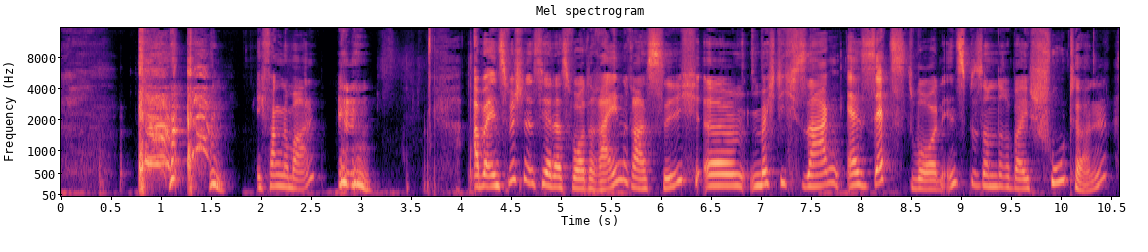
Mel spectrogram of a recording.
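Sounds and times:
person coughing: 0.6 - 1.7, 2.8 - 3.2
speech: 1.5 - 3.3, 4.1 - 10.5
faint breath: 3.6 - 4.1.

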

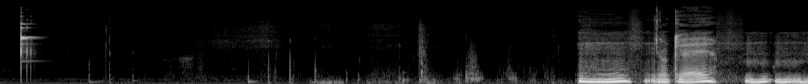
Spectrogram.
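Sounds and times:
glasses clinking in a toast: 0.2 - 0.6
speech: 6.6 - 7.9.

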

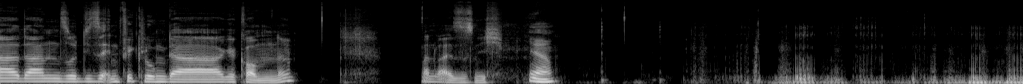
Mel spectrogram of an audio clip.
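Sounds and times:
speech: 0.0 - 5.6
cat scratching at a microphone's pop filter: 6.3 - 10.2
cat purring on a person's lap: 6.9 - 10.2.

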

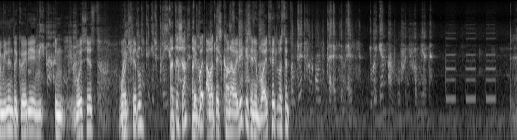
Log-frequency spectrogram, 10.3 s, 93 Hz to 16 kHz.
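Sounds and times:
speech: 0.0 - 6.2
phone call tone of short electronic beeps on speakerphone: 8.9 - 10.0.

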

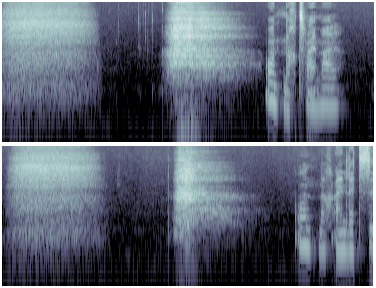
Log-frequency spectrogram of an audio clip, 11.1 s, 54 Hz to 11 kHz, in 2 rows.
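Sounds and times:
person breathing during a cross-legged seated shoulder-raising exercise: 0.0 - 1.5, 2.4 - 3.9, 5.6 - 7.2, 8.1 - 9.6
speech: 4.0 - 5.2, 10.2 - 11.1.

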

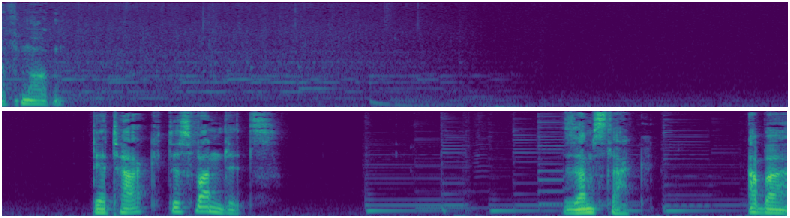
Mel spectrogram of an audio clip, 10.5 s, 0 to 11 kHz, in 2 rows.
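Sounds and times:
speech: 0.0 - 0.5, 5.8 - 7.8, 9.0 - 10.4
heavy rain pouring onto a surface: 0.0 - 3.4.

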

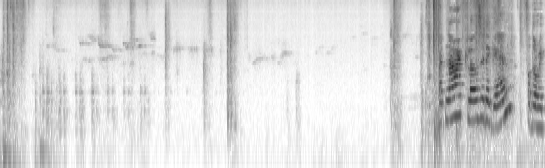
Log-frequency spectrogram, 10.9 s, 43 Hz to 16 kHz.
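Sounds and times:
blackbirds singing outdoors: 0.8 - 9.5
speech: 8.8 - 10.9.

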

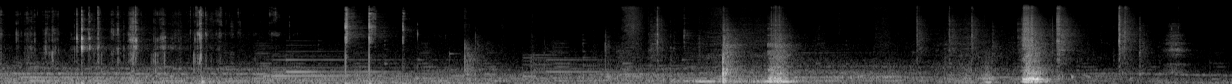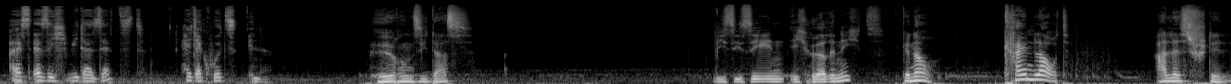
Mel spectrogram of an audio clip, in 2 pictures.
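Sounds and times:
oyster shells cracking open at a buffet: 0.0 - 4.2
faint tonal background: 0.0 - 24.6
speech: 12.5 - 15.1, 16.1 - 17.1, 19.4 - 21.8, 22.4 - 23.1, 23.9 - 24.6.

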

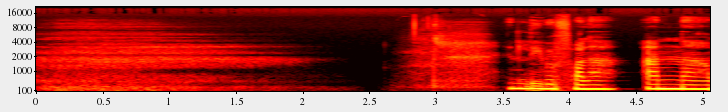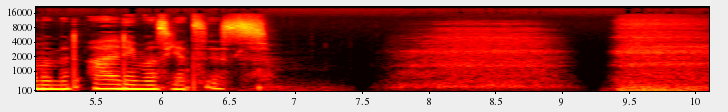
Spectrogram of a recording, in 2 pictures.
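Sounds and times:
long deep breath in and out during a guided meditation: 0.0 - 2.2, 2.8 - 3.5, 7.7 - 10.0
speech: 3.5 - 6.9.

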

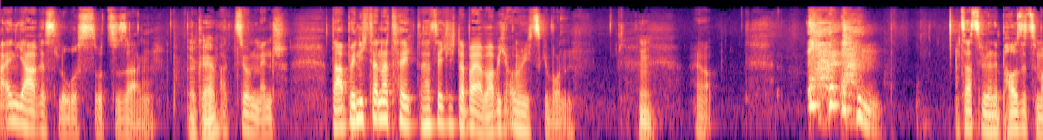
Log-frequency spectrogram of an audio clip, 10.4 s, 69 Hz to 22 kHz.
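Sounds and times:
speech: 0.0 - 7.2, 8.4 - 8.9, 9.6 - 10.4
rough throat sound: 6.2 - 6.6
single harsh cough: 8.1 - 8.9.

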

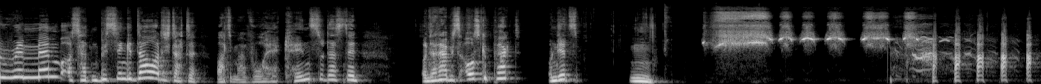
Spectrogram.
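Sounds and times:
speech: 0.1 - 7.6, 9.3 - 10.4
whistle lollipop being blown: 7.0 - 9.2
laughter: 8.9 - 10.4.

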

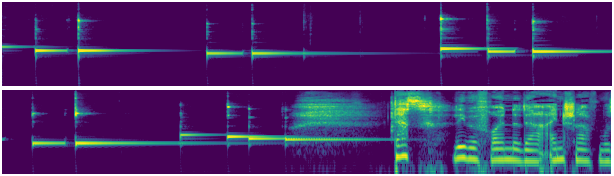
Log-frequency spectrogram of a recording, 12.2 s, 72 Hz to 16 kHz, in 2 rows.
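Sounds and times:
kalimba metal tines plucked in a slow halting tune: 0.0 - 3.5, 4.4 - 9.9
speech: 10.0 - 12.1.

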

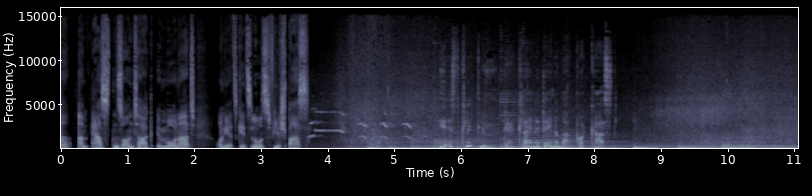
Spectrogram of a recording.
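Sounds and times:
speech: 0.0 - 5.0, 5.7 - 9.4
ocean waves breaking on a beach: 3.7 - 7.5, 8.4 - 11.0.

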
